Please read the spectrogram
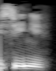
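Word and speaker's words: SHINee: В нашем мире также существует группа Шинье, кстати произносится название группы на русском как Сини или Сини.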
